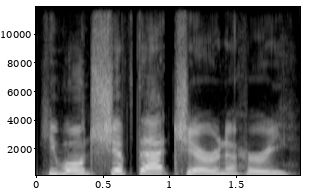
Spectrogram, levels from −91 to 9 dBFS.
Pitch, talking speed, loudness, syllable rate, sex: 185 Hz, 240 wpm, -16 LUFS, 4.8 syllables/s, male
